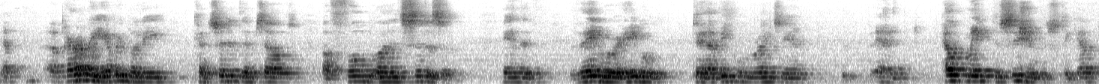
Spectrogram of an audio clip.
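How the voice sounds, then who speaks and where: A man's voice: on the high side, fairly even intonation, slow pace, mellow. A man introducing a discussion panel and speaking on it, earnest and emphatic. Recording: very echoey room from far off.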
